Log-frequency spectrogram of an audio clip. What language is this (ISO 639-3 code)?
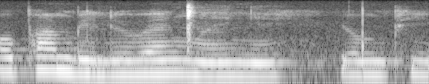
zul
